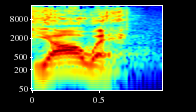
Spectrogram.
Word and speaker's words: Yahweh: It's the name we pronounce Yahweh, the ineffable name of God used by the Jewish people for God.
